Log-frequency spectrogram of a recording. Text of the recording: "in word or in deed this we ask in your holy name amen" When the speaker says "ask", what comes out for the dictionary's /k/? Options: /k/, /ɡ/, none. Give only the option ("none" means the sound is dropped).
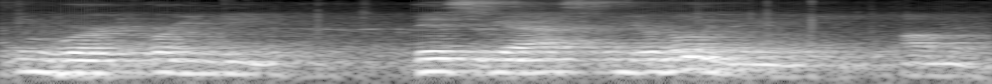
none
